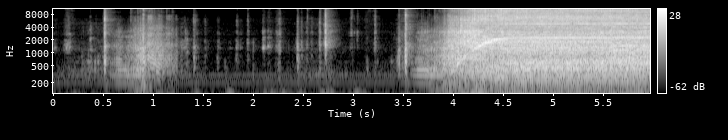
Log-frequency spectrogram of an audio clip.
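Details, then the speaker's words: Bosch GBH 8-45 D rotary hammer after cheap repair of failed needle bearing and fan: handling knocks, then motor spins up to a harsh gritty rasp over its hum; noisy from worn gears, still working. "she's noisy because the gears are worn with Radley but she's running she'll keep working for a good while yet"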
